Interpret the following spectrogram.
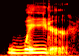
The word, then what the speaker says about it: waiter: wetter than those clothes and then waiter has a long a the other parts are the same right what a dirt waiter so not waiter waiter who's our waiter who's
